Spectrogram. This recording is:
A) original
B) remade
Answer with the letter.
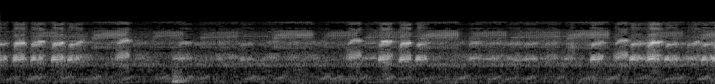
A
